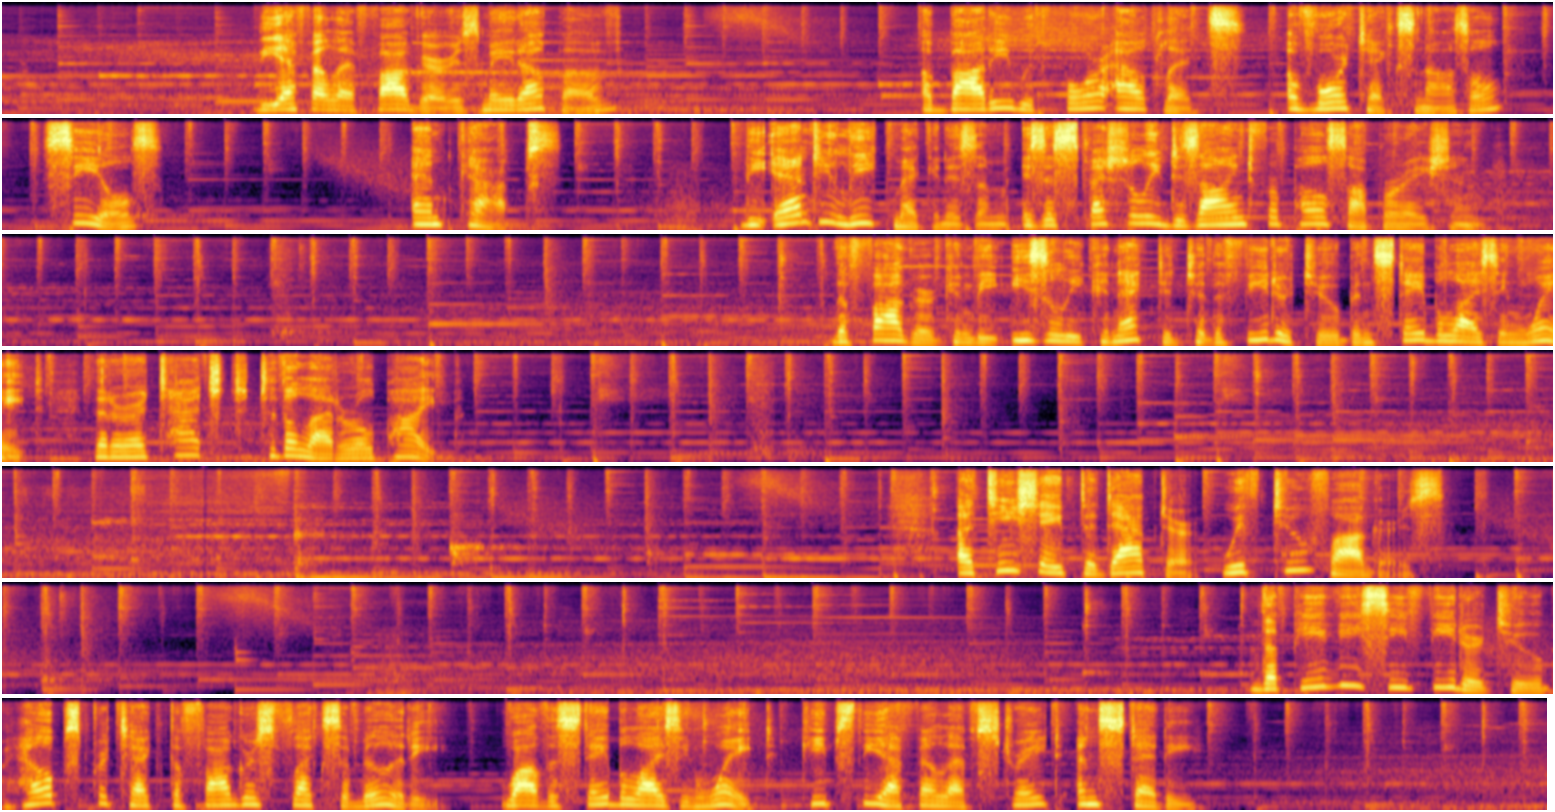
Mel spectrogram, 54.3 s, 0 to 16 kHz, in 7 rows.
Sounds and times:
Music: 0:00.0 - 0:54.2
Speech: 0:01.3 - 0:03.1, 0:04.6 - 0:08.6, 0:09.8 - 0:10.6, 0:11.5 - 0:15.2, 0:19.7 - 0:25.5, 0:35.6 - 0:38.2, 0:45.0 - 0:52.5.

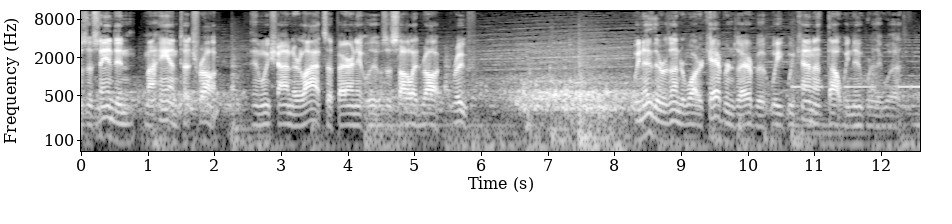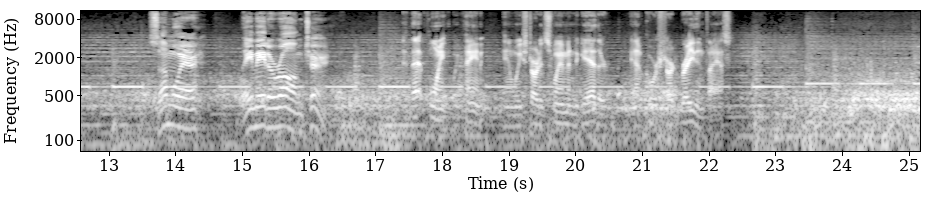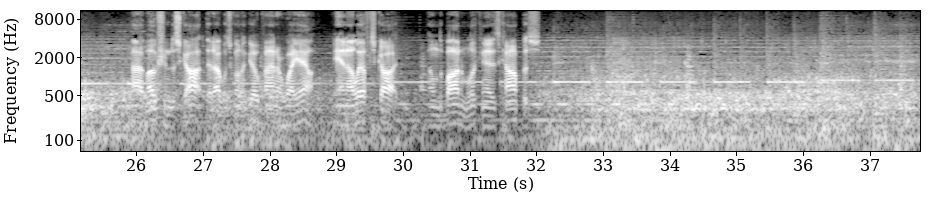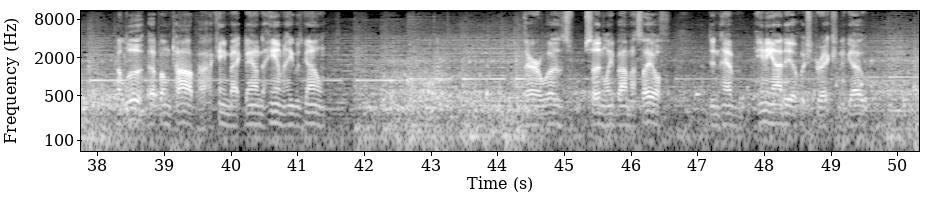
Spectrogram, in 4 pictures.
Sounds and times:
Speech: 0:00.0 - 0:02.0, 0:02.6 - 0:05.9, 0:08.3 - 0:12.3, 0:13.6 - 0:14.4, 0:15.0 - 0:16.3, 0:17.4 - 0:22.3, 0:25.9 - 0:32.0, 0:38.3 - 0:41.4, 0:44.4 - 0:46.5, 0:47.2 - 0:49.6
Music: 0:00.0 - 0:50.3.

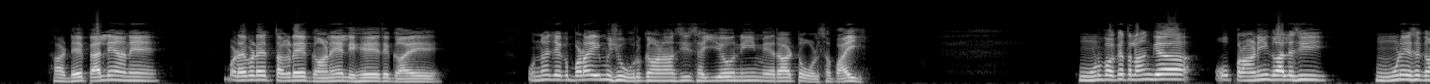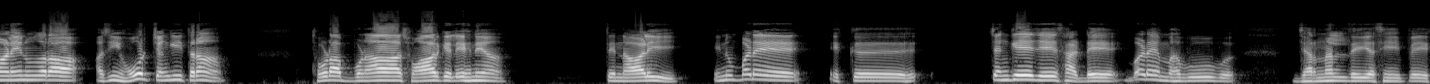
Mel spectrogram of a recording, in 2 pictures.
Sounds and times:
Speech: 0:00.5 - 0:01.7, 0:02.3 - 0:04.5, 0:05.3 - 0:08.7, 0:10.8 - 0:16.6, 0:17.4 - 0:19.4, 0:20.4 - 0:23.6, 0:24.2 - 0:28.6.

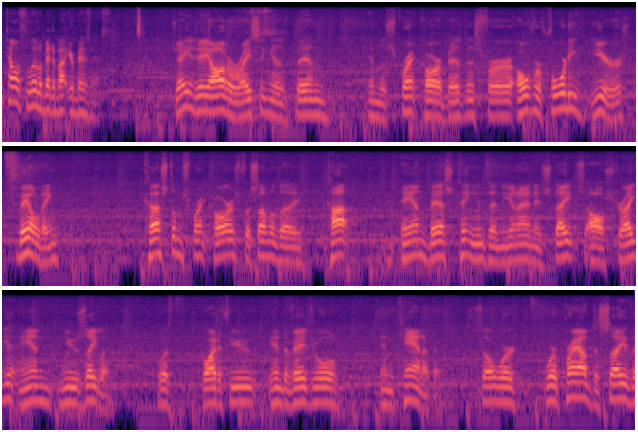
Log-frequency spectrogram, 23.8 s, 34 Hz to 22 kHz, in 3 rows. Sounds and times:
Speech: 0:00.0 - 0:01.3, 0:02.2 - 0:08.6, 0:09.7 - 0:17.2, 0:17.8 - 0:23.7
Music: 0:00.0 - 0:23.7.

